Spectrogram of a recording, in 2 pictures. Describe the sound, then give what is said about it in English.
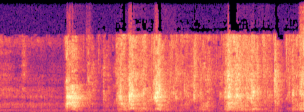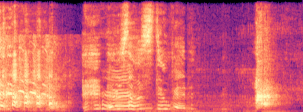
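An angry corgi barks and yelps in repeated sharp bursts, ending in a drawn-out whining growl, fairly loud, while people talk over it. “I've never seen an angry corgi before.”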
